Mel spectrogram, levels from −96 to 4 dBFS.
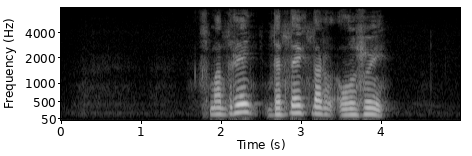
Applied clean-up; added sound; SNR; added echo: none; none; none; none.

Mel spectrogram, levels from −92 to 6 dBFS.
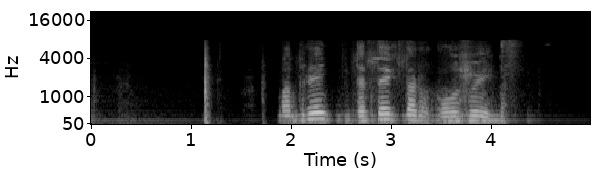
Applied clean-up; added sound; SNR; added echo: neural mask model RNNoise.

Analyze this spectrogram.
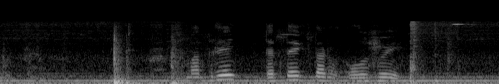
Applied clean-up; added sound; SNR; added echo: none; Bus / Engine; -2 dB; none.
